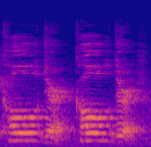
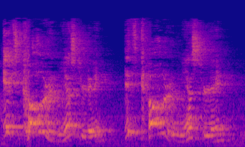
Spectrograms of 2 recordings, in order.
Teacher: than yesterday colder colder they will have a D sound but some Americans won't have a D sound it's colder than yesterday it's colder than yesterday there's no D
